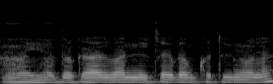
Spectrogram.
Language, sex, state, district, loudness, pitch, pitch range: Bhojpuri, male, Bihar, Gopalganj, -34 LUFS, 110 Hz, 105-110 Hz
